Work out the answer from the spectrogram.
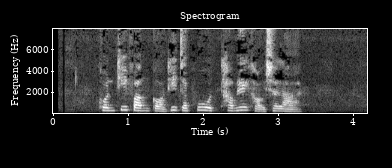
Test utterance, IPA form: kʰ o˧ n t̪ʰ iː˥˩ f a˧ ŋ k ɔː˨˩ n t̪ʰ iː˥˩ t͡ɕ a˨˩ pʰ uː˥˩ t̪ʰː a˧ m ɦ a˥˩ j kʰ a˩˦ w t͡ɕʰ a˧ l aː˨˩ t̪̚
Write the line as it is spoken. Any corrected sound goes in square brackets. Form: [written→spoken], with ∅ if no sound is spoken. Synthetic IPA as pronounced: kʰ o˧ n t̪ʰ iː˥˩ f a˧ ŋ k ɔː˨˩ n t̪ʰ iː˥˩ t͡ɕ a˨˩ pʰ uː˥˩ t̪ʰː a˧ m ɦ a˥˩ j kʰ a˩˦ w t͡ɕʰ a˧ l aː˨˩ t̪̚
